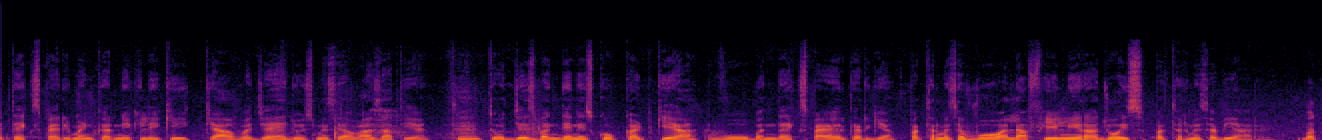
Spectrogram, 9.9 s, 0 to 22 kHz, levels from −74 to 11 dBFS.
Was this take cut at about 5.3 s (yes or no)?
yes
